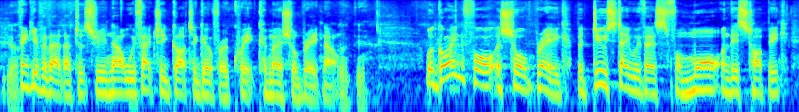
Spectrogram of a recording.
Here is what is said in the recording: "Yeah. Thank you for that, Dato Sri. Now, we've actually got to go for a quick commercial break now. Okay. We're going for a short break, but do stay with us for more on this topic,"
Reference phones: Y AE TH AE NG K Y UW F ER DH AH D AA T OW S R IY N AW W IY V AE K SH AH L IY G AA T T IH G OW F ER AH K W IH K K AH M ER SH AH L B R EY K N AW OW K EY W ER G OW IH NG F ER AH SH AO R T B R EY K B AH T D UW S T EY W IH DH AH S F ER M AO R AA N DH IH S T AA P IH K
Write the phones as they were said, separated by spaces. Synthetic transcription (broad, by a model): TH AE NG K Y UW F ER DH AH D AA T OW S R IY N AW W IY V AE K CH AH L IY G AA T T IH G OW F ER AH K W IH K K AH M ER SH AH L B R EY K N AW W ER G OW IH NG F ER AH SH AO R T B R EY K B AH T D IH S T EY W IH DH AH S F ER M AO R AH N DH IH S T AA P IH K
